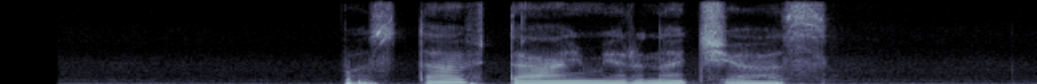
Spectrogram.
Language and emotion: Russian, neutral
